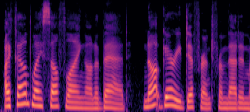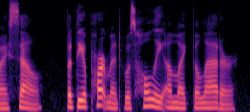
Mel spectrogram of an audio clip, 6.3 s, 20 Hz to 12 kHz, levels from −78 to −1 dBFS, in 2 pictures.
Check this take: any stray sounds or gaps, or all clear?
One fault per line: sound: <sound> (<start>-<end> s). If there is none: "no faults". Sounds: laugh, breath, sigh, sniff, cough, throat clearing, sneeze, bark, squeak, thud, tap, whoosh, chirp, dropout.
no faults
